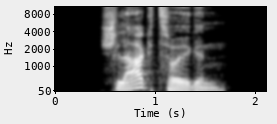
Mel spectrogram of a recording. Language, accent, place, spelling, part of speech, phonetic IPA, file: German, Germany, Berlin, Schlagzeugen, noun, [ˈʃlaːkˌt͡sɔɪ̯ɡn̩], De-Schlagzeugen.ogg
- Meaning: dative plural of Schlagzeug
